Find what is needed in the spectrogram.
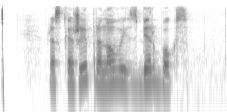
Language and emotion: Russian, neutral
